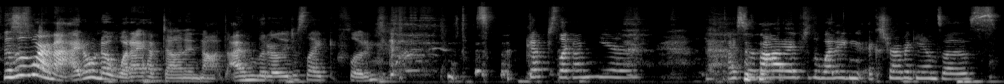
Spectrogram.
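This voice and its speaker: Woman, bright forceful voice, very lively intonation, casual group chat, livestream guest. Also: high-pitched, moderate pace, a little hiss or hum.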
